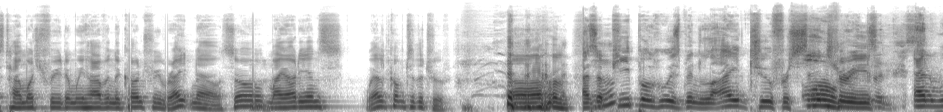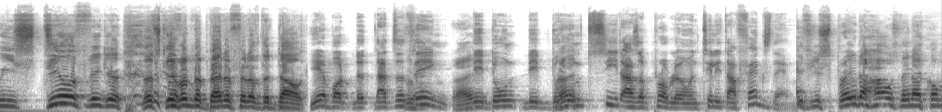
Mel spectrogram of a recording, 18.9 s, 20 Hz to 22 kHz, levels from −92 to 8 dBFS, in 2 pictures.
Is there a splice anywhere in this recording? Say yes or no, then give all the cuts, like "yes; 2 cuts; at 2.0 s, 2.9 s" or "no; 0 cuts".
yes; 3 cuts; at 5.9 s, 12.5 s, 17.5 s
